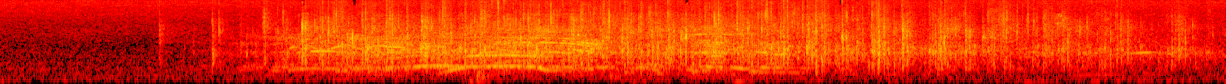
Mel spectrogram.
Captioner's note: applause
